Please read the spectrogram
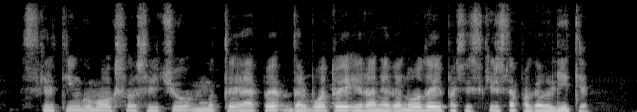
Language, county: Lithuanian, Šiauliai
